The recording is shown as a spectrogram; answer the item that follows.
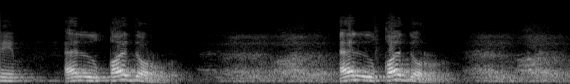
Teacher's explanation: فاذا وقفنا بالسكون تصبح الراء ساكنه و قبلها مفتوح فنفخ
